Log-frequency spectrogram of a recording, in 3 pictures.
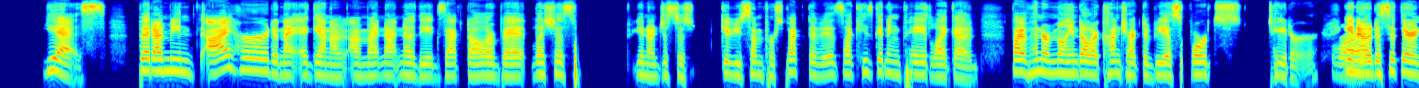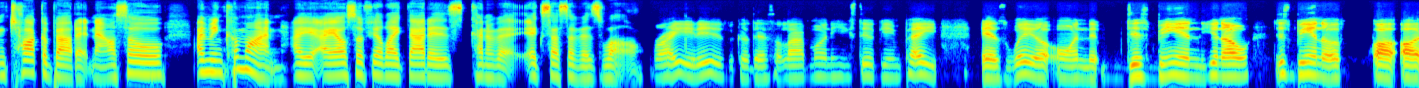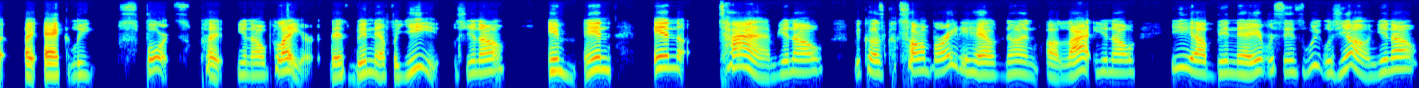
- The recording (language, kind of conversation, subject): English, unstructured, Do you think professional athletes are paid too much?
- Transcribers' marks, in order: tapping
